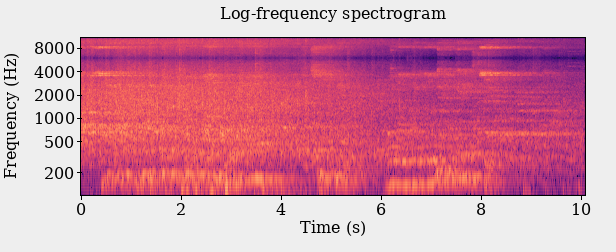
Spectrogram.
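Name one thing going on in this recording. Shoes squeak on a hard court floor.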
